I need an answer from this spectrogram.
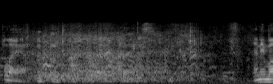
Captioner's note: laughing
